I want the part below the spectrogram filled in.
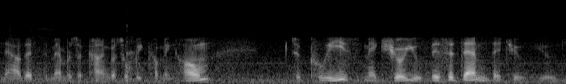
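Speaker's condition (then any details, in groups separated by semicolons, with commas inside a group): No condition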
